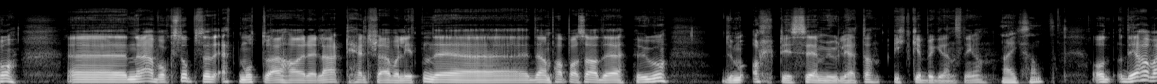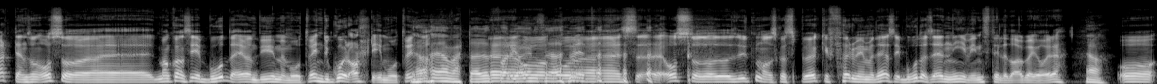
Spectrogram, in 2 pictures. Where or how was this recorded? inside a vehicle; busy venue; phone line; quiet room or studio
quiet room or studio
